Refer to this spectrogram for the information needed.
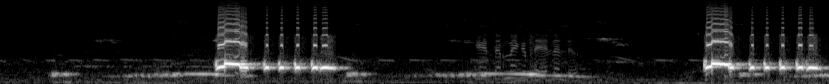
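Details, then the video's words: Singing zebra dove of the Bangkok perkutut type, a lure for other doves: quiet low coos lead into loud phrases of a rising note plus about five staccato coos, repeated roughly every five seconds. "Bunyi burung perkutut bangkok cocok untuk pancingan bunyi burung perkutut"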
